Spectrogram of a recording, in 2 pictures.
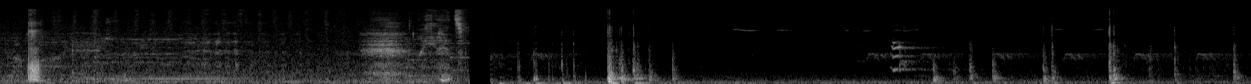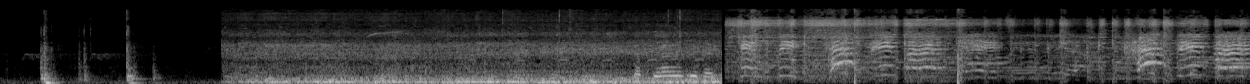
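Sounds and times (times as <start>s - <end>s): outdoor rush of noise: 14.7s - 20.0s.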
